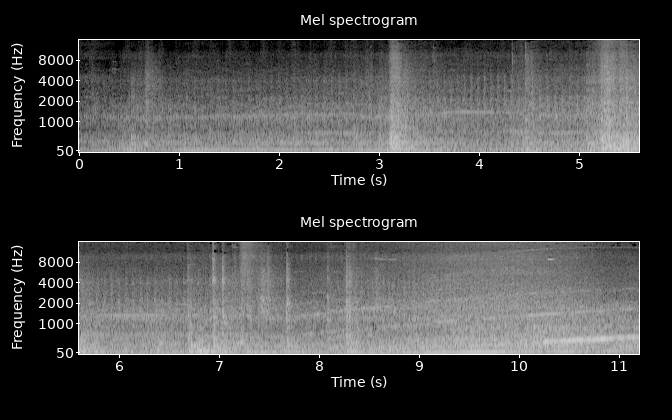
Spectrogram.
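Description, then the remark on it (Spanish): A garbage truck rumbles steadily while it lifts a trash bin at the door of a house, with two sharp metallic bangs early on and a rising hydraulic whine building toward the end. No one speaks. “vamos a escuchar el camión de la basura como levanta un tacho acá en la puerta de mi casa”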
